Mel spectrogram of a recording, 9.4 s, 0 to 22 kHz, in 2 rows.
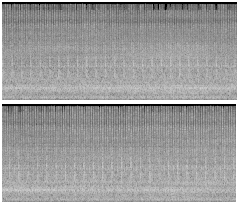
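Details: Mitsubishi Lancer X 1.8 4B10 engine knock only when warm at idle: sharp, fairly regular tapping, roughly 160 per minute, over a steady idle; cause unclear.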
